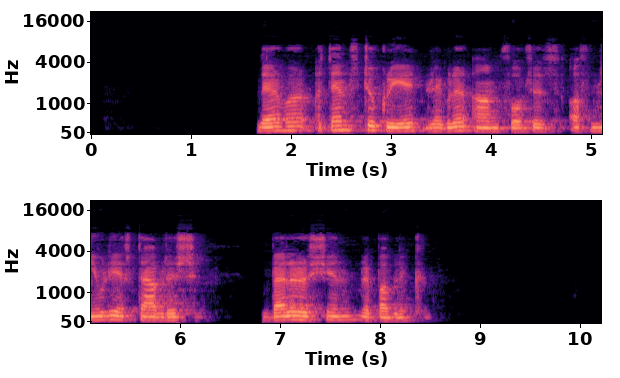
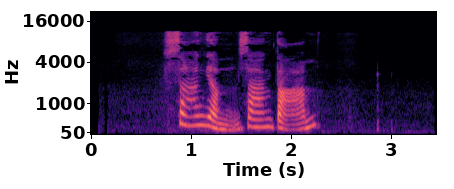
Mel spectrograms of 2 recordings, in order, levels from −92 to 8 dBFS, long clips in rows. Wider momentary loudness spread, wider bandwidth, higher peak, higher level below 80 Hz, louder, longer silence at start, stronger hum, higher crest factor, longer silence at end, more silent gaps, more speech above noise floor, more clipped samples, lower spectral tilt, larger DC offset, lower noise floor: about the same, 10 LU vs 9 LU; second, 7.6 kHz vs 11.5 kHz; first, -2 dBFS vs -6 dBFS; first, -60 dBFS vs -70 dBFS; first, -19 LUFS vs -25 LUFS; first, 1.65 s vs 0.75 s; neither; about the same, 18 dB vs 22 dB; first, 1.7 s vs 1.2 s; first, 6.75-6.81 s vs none; first, over 72 dB vs 40 dB; neither; first, -5.5 dB/octave vs -4 dB/octave; neither; first, under -90 dBFS vs -65 dBFS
